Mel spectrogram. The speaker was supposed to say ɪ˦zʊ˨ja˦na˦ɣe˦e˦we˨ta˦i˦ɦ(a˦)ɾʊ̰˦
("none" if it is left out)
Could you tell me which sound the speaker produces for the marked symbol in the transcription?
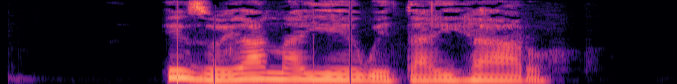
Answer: a˦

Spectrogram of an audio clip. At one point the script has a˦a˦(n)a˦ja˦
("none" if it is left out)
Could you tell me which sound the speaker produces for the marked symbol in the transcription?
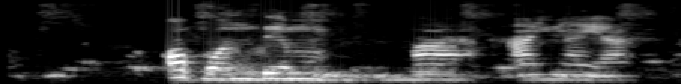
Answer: ɲ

